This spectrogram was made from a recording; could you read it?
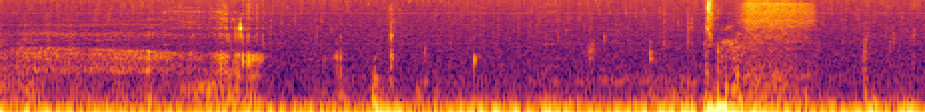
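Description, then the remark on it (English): A beverage being sipped: a brief airy slurp stands out amid soft, scattered wet mouth clicks and small swallowing sounds, with no talking. “Today's beverage, here we go.”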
